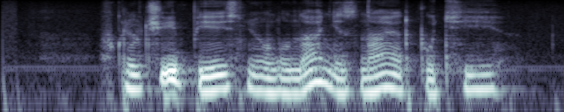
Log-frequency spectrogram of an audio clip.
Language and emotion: Russian, sad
